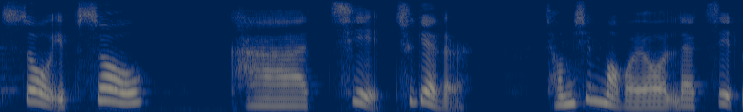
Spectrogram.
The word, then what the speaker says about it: 같이: Notice that I'm pronouncing it 가, just like that with a final consonant. And then not this t, but ch pronunciation. 같이 is how you pronounce together.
